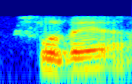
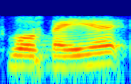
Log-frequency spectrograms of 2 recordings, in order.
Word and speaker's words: Slaveia: Slaveia, I would like you to stay on the line and Raj stay on the line.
